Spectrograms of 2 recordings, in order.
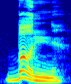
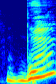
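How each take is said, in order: First: BONNE with a clear final n; feminine French bonne. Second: BON with a nasal vowel, silent n; masculine French bon. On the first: French teacher giving the feminine, BONNE with sounded n. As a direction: close BONNE on an n as in Spanish. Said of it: "lo pronuncia como en español". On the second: French teacher giving the masculine, BON nasalised. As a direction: say BON as if nose blocked, no final n. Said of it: "como si tenía la nariz tapada". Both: Shown as a demonstration.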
